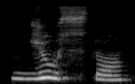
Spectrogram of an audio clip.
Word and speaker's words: giusto: Gelato wird ganz weich ausgesprochen oder Giusto.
